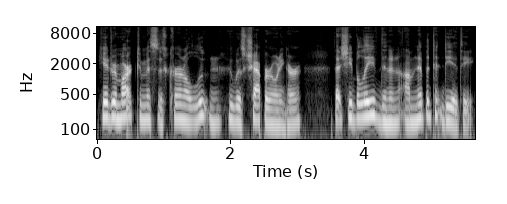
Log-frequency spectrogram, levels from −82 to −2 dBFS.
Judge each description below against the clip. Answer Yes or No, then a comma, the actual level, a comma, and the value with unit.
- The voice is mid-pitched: Yes, medium, 145 Hz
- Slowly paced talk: No, average, 190 wpm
